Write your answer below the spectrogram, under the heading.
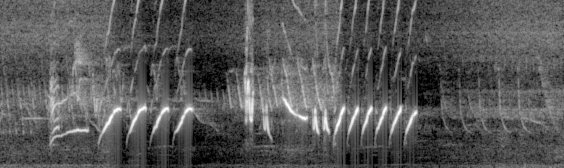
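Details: Black-throated canary (sanger) singing a fast series of clear, rising, upswept notes repeated about four times a second in two phrases, with a brief pause between them and a quiet background.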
